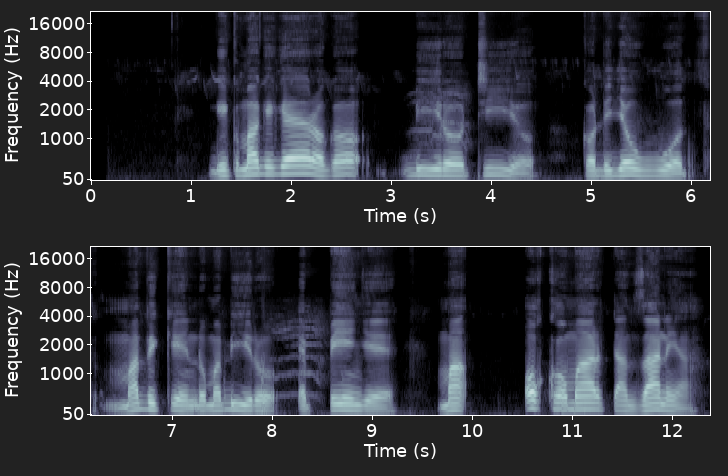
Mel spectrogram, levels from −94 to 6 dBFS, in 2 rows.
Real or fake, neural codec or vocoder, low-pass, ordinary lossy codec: fake; vocoder, 44.1 kHz, 128 mel bands every 256 samples, BigVGAN v2; none; none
